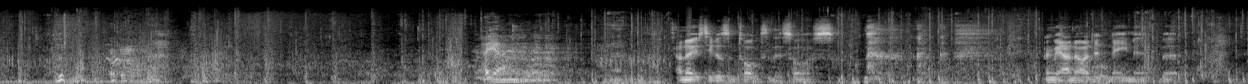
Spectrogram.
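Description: A horse gallops, its hooves thudding on snow.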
